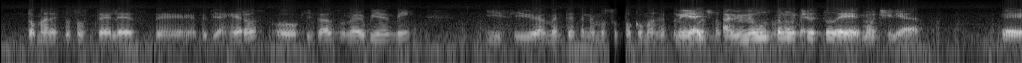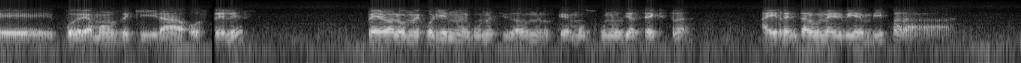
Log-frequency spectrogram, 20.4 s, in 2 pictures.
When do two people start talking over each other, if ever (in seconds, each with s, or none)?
6.7 s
